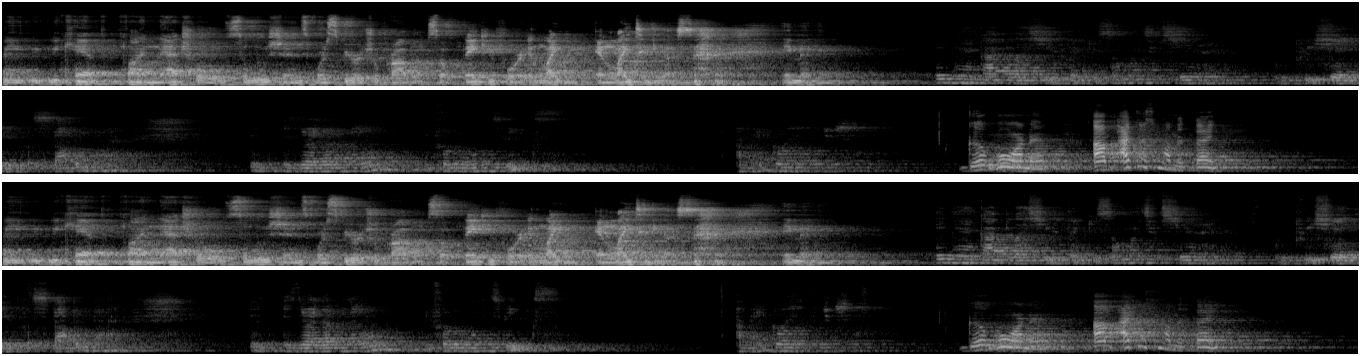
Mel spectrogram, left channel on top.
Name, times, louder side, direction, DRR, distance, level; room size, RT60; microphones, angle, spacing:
voice 1, 0.0-8.2, left 1 dB, 15° left, 0 dB, 1.6 m, -24 dB
voice 2, 9.3-12.2 12.7-15.4 16.1-17.5 17.8-19.1 20.9-22.2, right 1 dB, 40° right, 1 dB, 4.3 m, -39 dB
voice 3, 23.2-24.1 24.5-25.7, left 2 dB, 60° left, 3 dB, 1.8 m, -27 dB
26.5 x 25.0 x 5.4 m, 2.9 s
head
